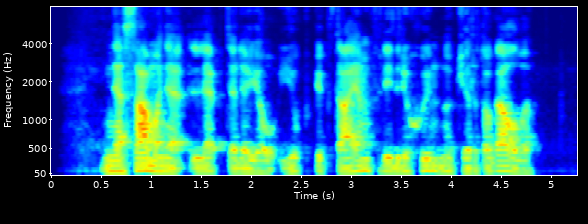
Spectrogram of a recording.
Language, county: Lithuanian, Klaipėda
